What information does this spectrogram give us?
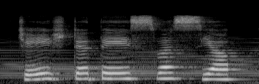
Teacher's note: విసర్గ ఉచ్చారణ శ్వాస వదులుతూ ఫ లాగా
